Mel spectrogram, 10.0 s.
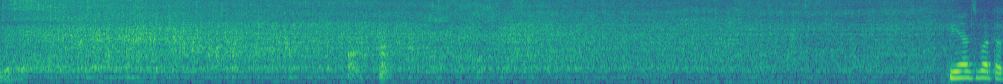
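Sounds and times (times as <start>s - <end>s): paste sizzling in hot oil: 0.0s - 10.0s
knock: 3.5s - 4.0s.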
